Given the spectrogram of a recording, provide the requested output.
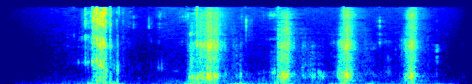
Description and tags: Chewing Crunch Cornflakes Knuspern Schnurpsen Eating Essen Munch
chew, chewing, Cornflakes, crunch, eating, Knuspern, munch, Schnurpsen, snack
